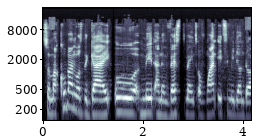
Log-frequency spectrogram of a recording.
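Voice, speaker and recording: Here a man talks at a moderate pace with a fairly high pitch. His intonation is monotone and flat, and the sound is dry and close with no echo. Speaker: project representative. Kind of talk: project pitch.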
